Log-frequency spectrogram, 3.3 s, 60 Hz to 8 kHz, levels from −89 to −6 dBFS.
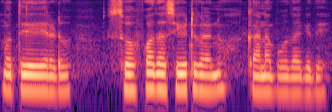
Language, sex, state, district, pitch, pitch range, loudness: Kannada, male, Karnataka, Koppal, 150 Hz, 145-160 Hz, -19 LUFS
